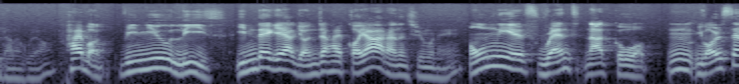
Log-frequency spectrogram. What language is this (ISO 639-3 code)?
kor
